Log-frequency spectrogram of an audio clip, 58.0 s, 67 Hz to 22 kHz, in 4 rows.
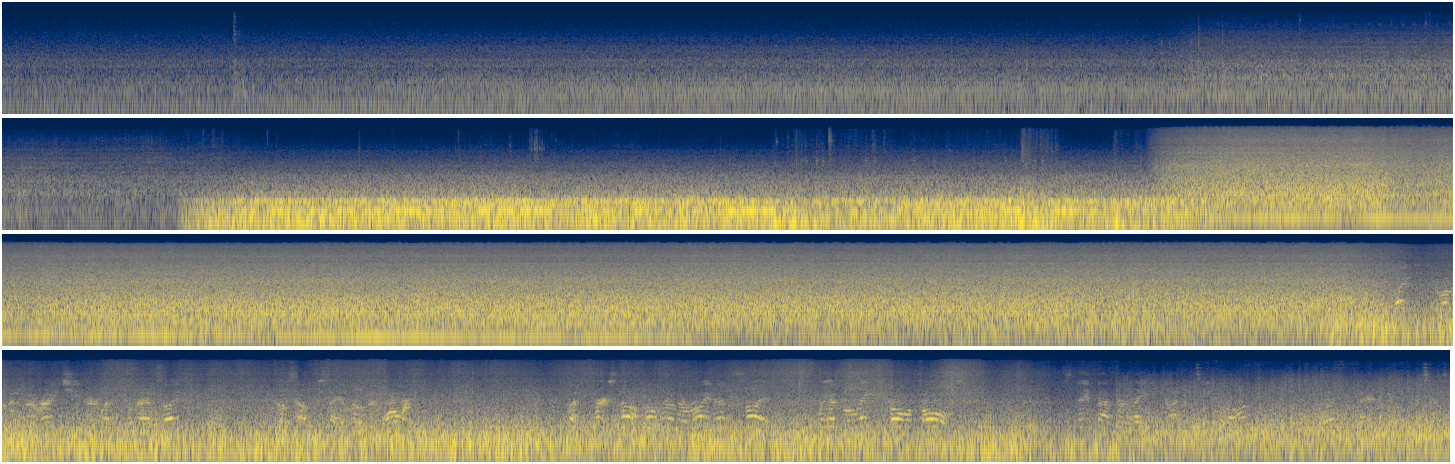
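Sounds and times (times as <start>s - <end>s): low engine drone: 0.0s - 58.0s
wind rushing on the microphone: 16.3s - 58.0s.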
